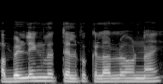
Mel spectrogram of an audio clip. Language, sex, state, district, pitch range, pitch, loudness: Telugu, male, Telangana, Mahabubabad, 140-155 Hz, 145 Hz, -16 LUFS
